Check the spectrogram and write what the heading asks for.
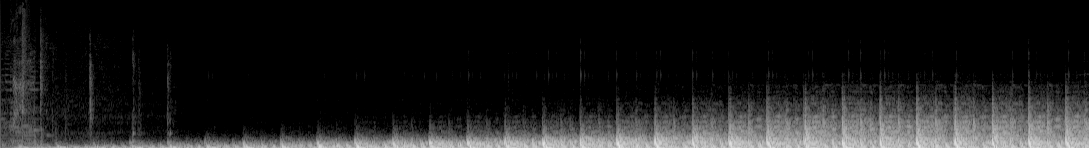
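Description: An electronic music track from a film soundtrack opens on a deep, throbbing bass pulse, rapid steady beats that gradually thicken and brighten as layers build, with no vocals.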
